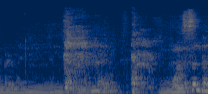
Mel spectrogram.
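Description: A man speaking Tibetan in a slow teaching voice, holding a long vowel at first, with a short cough a little past a third of the way in.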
